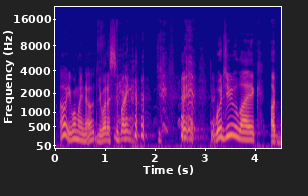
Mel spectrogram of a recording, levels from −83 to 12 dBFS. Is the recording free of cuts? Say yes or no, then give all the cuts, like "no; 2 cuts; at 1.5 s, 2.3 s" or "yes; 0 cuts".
no; 1 cut; at 2.9 s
